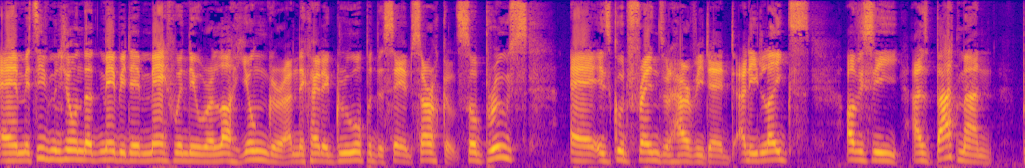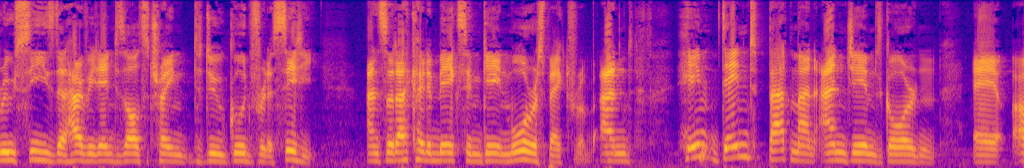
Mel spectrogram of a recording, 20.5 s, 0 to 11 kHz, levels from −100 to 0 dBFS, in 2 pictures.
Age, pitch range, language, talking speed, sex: 20-39, 145-170 Hz, English, 210 wpm, male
